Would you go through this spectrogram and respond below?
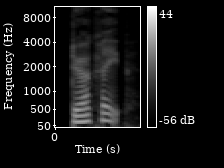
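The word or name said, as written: DØRGREB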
